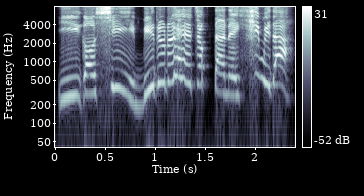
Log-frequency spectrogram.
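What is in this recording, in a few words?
Vox Skill, Korean; Miruru; kingsraid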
